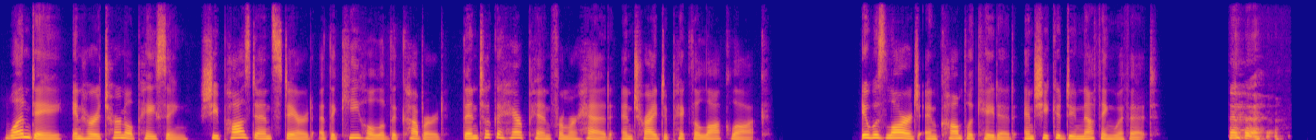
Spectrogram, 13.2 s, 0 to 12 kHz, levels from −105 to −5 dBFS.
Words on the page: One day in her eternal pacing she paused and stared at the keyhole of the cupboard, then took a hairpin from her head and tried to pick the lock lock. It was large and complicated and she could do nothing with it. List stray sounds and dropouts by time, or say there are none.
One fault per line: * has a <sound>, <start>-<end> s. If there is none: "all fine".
* has a laugh, 12.3-12.9 s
